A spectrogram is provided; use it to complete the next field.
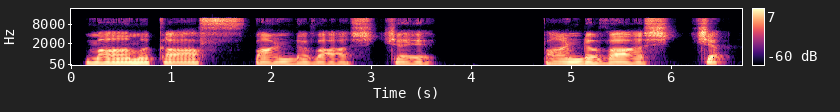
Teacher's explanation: The second Visarga becomes a Sh. Because the Sh is closer to Ch. Sh sound is closer to where the ch, ka is coming from the vocal cords.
